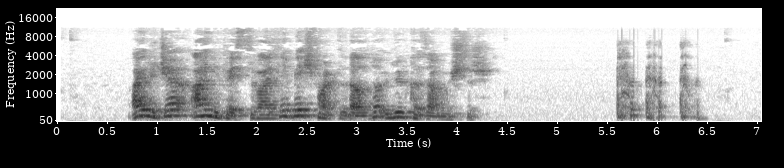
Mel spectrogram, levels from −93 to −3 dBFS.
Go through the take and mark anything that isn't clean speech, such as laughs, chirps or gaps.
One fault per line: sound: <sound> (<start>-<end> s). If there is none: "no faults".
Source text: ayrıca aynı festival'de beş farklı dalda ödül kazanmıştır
sound: cough (5.6-6.5 s)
